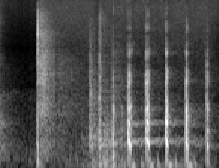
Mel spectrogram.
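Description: A man's stifled chuckling: a breath, then a quick run of about six short bursts in under a second.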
